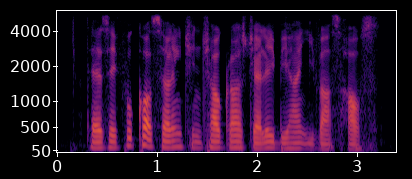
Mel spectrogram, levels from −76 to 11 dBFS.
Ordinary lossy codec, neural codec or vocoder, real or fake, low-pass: Opus, 24 kbps; none; real; 5.4 kHz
